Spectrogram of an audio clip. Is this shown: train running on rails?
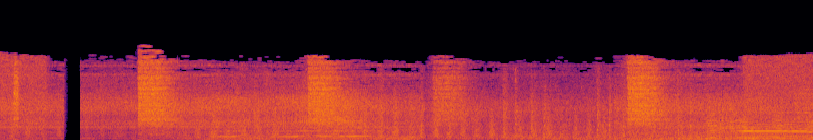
yes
